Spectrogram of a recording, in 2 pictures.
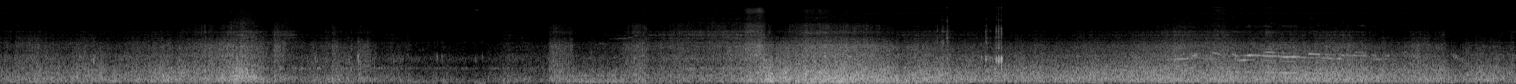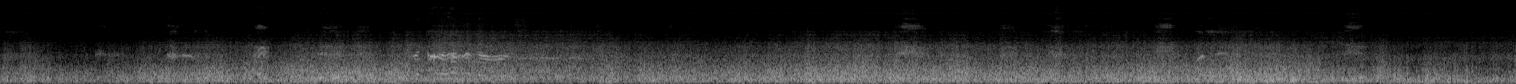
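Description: Wind rushing over the microphone from the airflow of a paraglider in flight, a steady buffeting rush that swells about seven to nine seconds in.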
